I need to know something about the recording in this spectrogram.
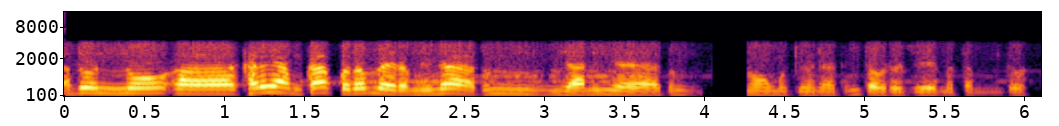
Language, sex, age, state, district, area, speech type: Manipuri, male, 45-60, Manipur, Bishnupur, rural, conversation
